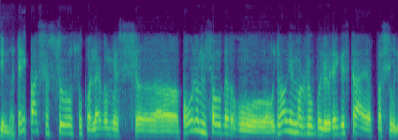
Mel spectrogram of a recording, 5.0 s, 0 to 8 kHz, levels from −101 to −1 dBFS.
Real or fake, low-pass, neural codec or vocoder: fake; 7.2 kHz; codec, 16 kHz in and 24 kHz out, 1.1 kbps, FireRedTTS-2 codec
